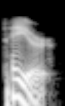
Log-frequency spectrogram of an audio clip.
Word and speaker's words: PAEER: And actually, in the book, we've created a model, and the acronym for the model is PAEER, 5 letters, pronounced payer.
